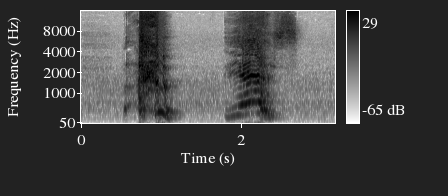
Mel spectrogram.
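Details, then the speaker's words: Self-induced sneeze by a person who stuck something up their nose to trigger it, after a failed first attempt. "I did it man that was awesome there you go [ __ ] 83 I sneezed Just For You on YouTube and I made myself sneeze there you go thanks"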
